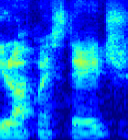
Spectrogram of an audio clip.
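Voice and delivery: calm, quiet, unbothered, offhand, dismissive tone. Retelling how a performer calmly ordered someone off stage: imitating a calm dismissal. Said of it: "he was so calm about it too".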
